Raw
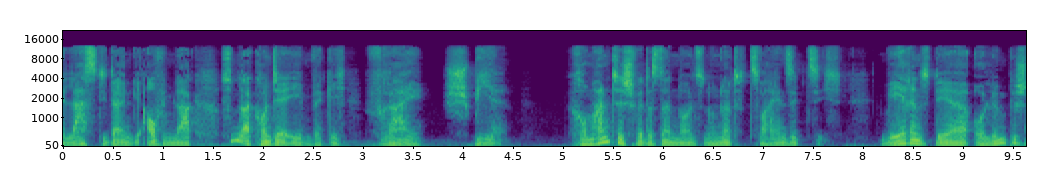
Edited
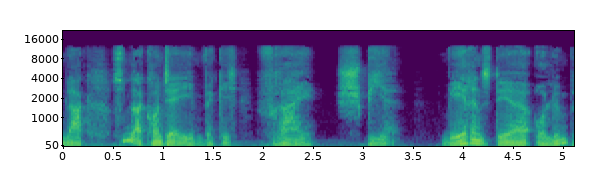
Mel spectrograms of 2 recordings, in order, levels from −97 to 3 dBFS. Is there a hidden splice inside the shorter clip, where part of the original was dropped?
yes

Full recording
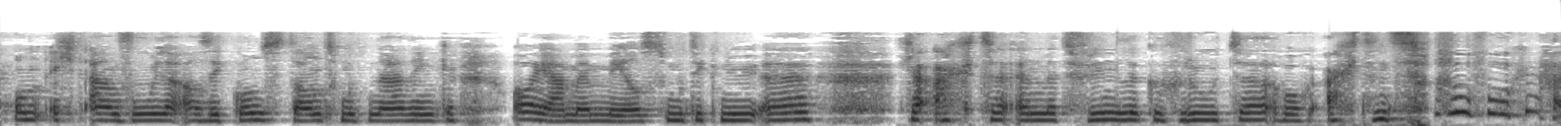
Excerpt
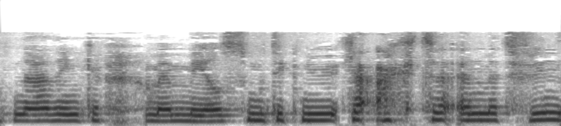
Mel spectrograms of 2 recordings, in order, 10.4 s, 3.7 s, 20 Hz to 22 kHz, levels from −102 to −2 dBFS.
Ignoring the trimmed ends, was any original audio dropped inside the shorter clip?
yes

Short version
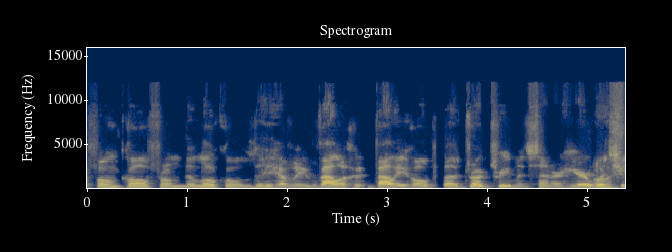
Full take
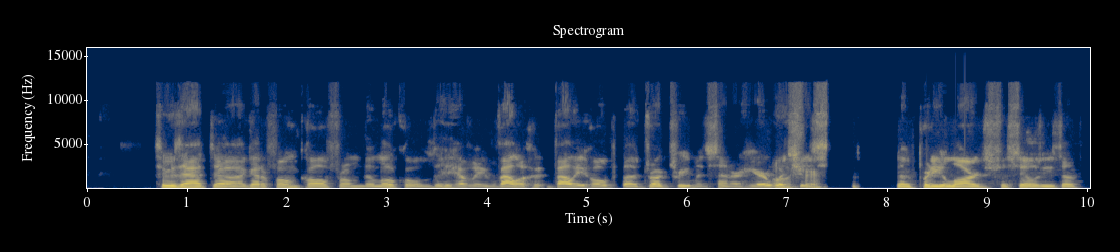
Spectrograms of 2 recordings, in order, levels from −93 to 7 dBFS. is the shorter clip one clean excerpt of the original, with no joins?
yes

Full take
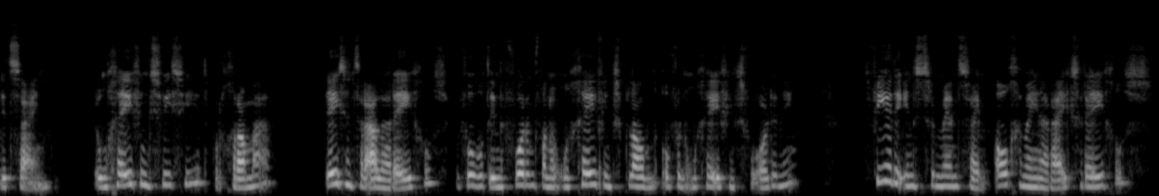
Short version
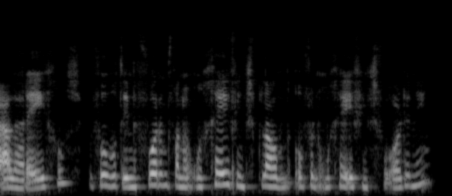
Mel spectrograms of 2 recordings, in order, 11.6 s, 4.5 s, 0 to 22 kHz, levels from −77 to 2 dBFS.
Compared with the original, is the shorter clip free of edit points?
yes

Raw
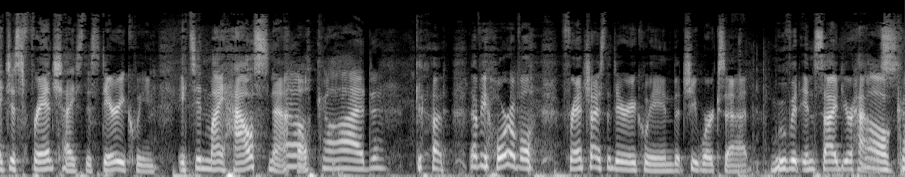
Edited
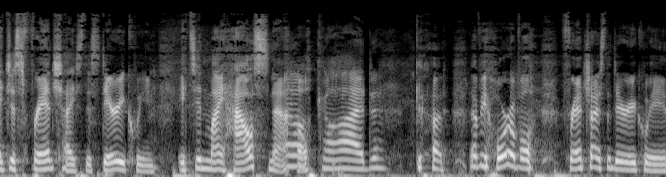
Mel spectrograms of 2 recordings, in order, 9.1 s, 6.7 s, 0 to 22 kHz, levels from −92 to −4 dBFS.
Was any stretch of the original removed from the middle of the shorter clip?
no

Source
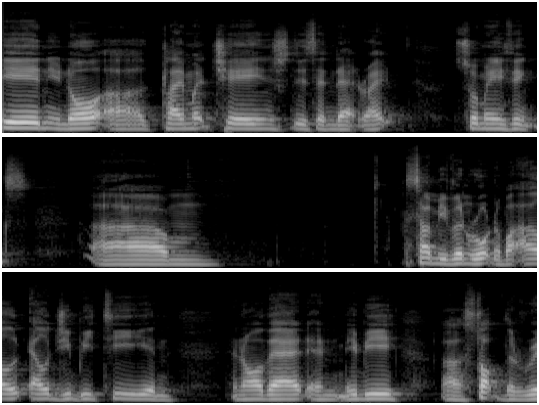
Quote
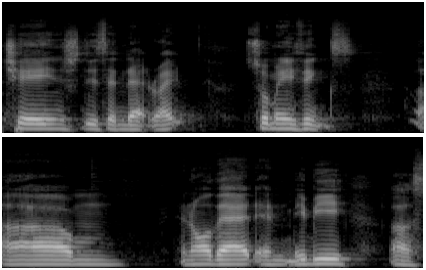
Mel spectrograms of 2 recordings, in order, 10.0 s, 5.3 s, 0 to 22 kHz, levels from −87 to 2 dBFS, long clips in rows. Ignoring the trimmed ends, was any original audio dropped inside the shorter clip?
yes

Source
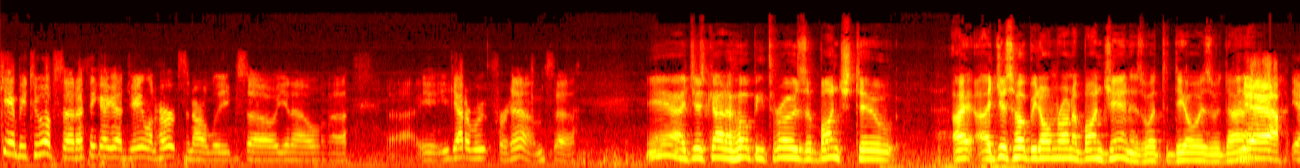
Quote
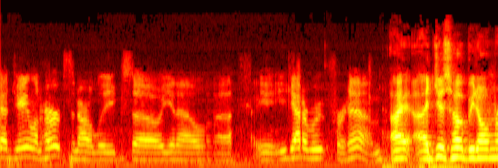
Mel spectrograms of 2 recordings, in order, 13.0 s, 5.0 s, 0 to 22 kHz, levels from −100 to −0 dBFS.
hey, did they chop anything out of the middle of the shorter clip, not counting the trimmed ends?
yes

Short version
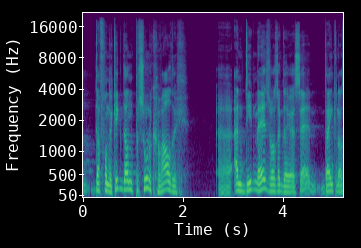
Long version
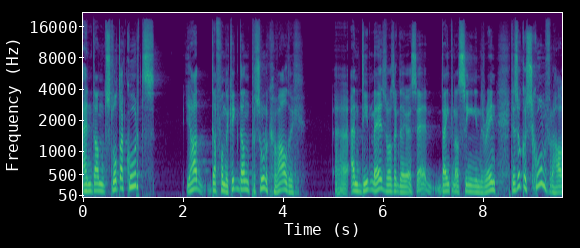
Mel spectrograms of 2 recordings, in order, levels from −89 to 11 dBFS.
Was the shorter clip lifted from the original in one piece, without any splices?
yes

